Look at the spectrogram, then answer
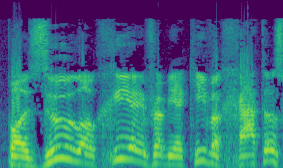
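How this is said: It is said as a question. It asks whether this was held to be a violation. The speaker calls it right. "I should have read it with a question mark"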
